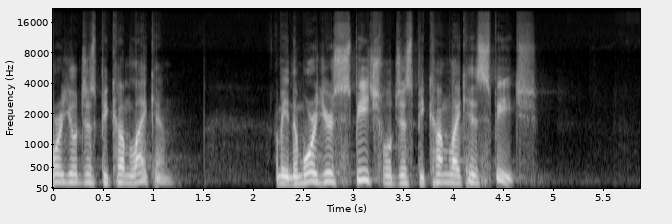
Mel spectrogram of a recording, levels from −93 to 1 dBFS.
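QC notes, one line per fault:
Nothing stood out on listening to this speech recording.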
